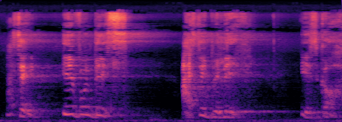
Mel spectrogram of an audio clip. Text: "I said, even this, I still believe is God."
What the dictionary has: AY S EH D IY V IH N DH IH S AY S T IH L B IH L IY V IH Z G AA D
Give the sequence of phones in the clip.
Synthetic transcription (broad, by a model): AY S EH IY V IH N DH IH S AY S T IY L B IH L IY V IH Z G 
